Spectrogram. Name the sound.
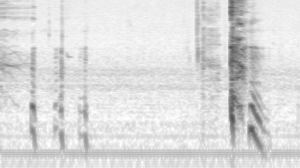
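coughing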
